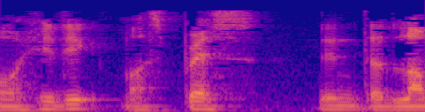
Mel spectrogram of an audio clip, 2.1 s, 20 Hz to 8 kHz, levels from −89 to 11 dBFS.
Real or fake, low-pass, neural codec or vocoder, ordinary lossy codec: real; 7.2 kHz; none; MP3, 24 kbps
